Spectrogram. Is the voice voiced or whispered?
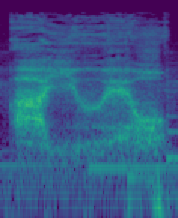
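whispered. The vowels are whispered without voice. "この無声音ですね。無声音で母音を言いました。"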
